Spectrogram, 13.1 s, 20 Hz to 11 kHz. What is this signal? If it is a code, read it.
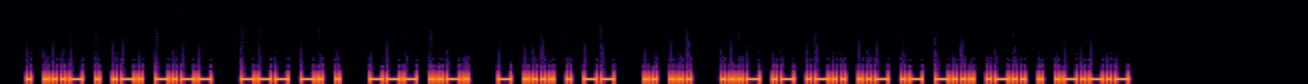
Morse code, heard as a keyed tone, about 28 wpm, 700 Hz. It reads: EVERY ONE OF THEM IS VALUABLE.
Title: Sentences from Top 1100 Words 28wpm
